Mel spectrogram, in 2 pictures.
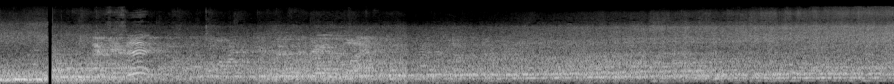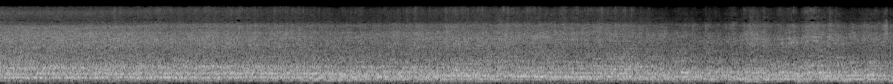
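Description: Race cars roar around a track in the distance.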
